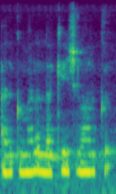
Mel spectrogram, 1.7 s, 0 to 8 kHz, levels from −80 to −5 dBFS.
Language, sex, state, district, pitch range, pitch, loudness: Tamil, female, Tamil Nadu, Chennai, 235-250 Hz, 240 Hz, -13 LUFS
